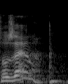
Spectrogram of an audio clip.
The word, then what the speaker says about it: Hosanna: You read the word Hosanna in the English, and it's pronounced Hosanna.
